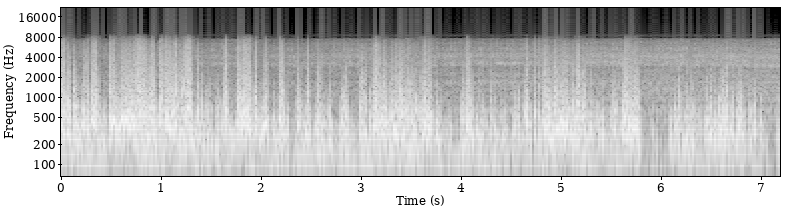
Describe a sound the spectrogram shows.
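An off-road truck engine revs loudly nearby.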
